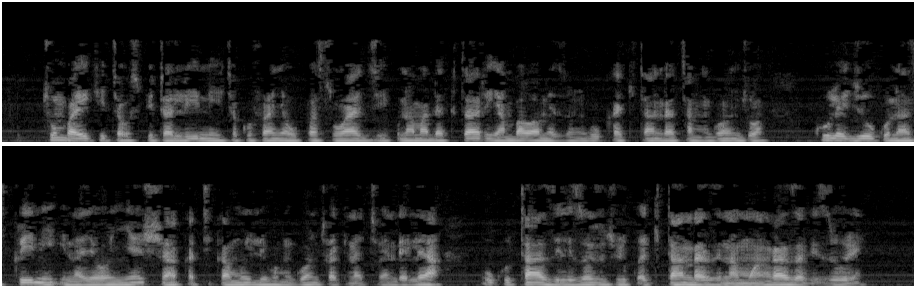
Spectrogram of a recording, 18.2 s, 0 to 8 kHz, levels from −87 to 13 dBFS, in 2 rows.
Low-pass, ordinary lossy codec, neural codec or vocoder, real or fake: 7.2 kHz; MP3, 24 kbps; none; real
